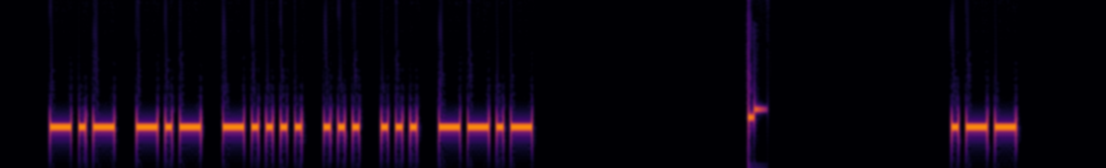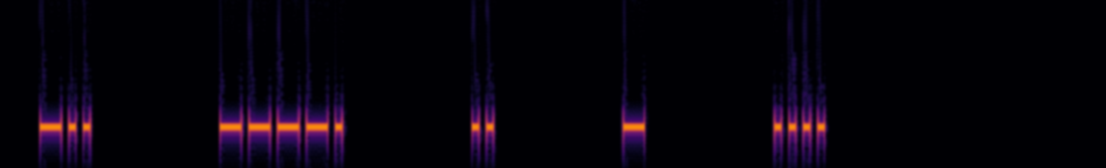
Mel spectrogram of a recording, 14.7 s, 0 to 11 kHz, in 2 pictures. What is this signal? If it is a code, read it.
Morse code, heard as a keyed tone, about 25 wpm, spaced as for 13 wpm, 700 Hz. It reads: KK6SSQ WD9ITH
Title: USA Call Signs - 6 Characters - 6x Character Spacing - 25wpm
